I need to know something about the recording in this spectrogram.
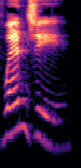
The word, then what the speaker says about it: Wanji: Oh, and it's now that I realize I've been pronouncing your name wrong. It's Wenji.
